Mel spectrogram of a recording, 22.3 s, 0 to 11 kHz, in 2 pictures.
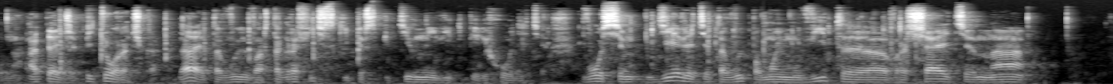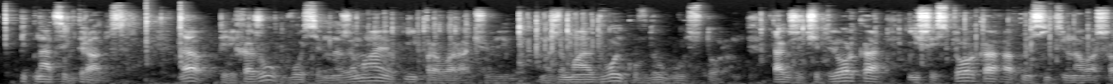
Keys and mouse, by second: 0.8-3.4 typing, 5.2-9.0 typing, 10.3 click, 10.3 KP_8, 11.8 KP_1, 12.7 shift+click, 13.6-22.2 typing.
